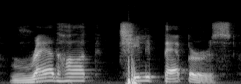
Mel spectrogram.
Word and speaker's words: Red Hot Chili Peppers: E por último, o nome da banda Red Hot Chili Peppers. Red Hot Chili Peppers. Cuidado com a pronúncia do R, é sempre red. Red é sempre o som de R.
